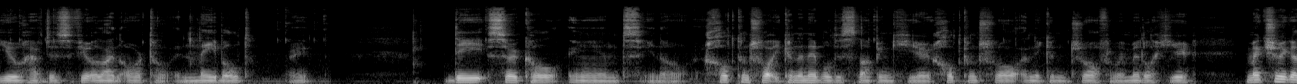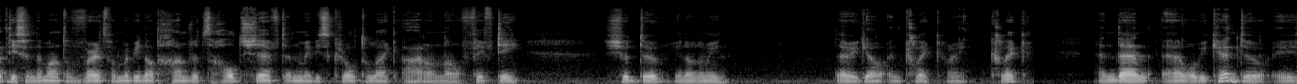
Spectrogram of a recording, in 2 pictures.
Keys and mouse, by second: 1.4-3.5 shift+drag, 1.8 shift+v, 3.8-8.4 drag, 4.0 d, 8.4 middle click, 8.6 click, 8.7-10.0 middle drag, 10.0-23.0 ctrl+drag, 23.0-25.9 middle drag, 25.2 KP_5.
